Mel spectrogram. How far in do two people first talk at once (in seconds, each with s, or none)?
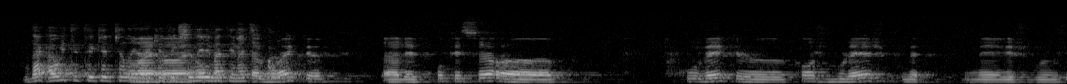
1.3 s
